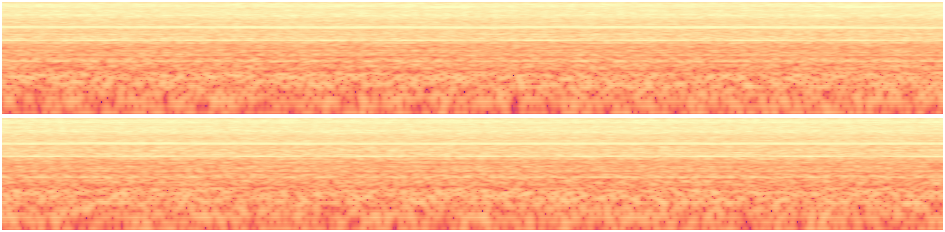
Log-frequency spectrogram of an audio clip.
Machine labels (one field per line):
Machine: pump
